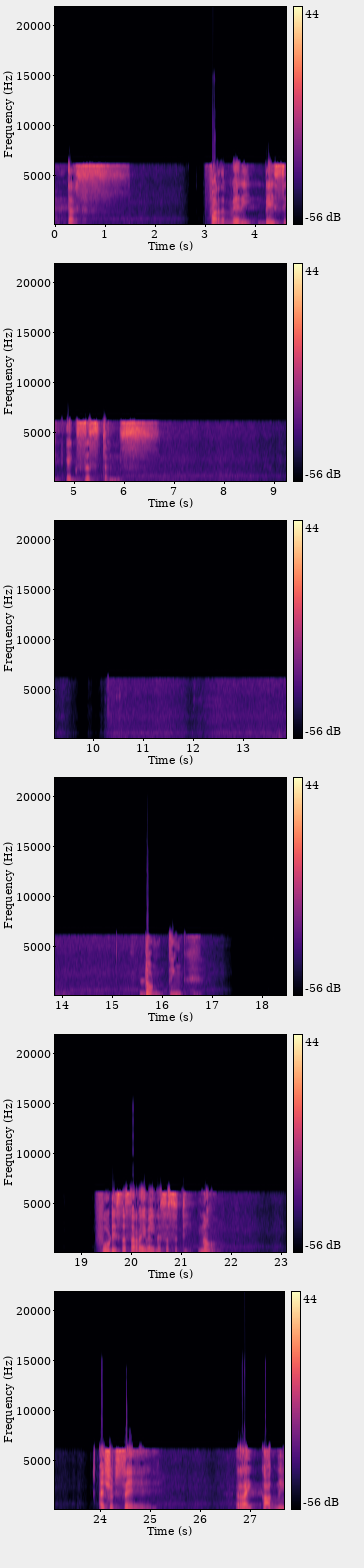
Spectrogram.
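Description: A man speaks calmly into a microphone, with pauses between phrases.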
